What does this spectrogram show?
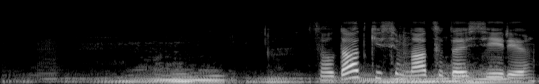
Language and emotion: Russian, neutral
